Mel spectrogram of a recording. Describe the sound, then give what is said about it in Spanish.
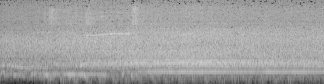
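The Sevilla crowd at the Sánchez Pizjuán stadium in Nervión rises to give a loud, sustained ovation as Jesús Navas comes on for Ocampo, a dense, steady roar of cheering and applause that holds at the same level for several seconds, with a thin held tone running through it. “Escuchamos la ovación de Nervión.”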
